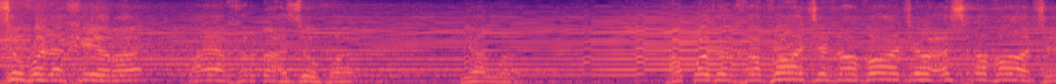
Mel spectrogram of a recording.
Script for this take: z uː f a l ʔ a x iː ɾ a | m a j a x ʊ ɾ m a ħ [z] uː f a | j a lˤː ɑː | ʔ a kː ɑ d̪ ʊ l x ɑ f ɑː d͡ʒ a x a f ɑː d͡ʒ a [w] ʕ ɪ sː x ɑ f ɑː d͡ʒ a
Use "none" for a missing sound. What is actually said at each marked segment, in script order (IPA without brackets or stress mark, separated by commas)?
z, w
